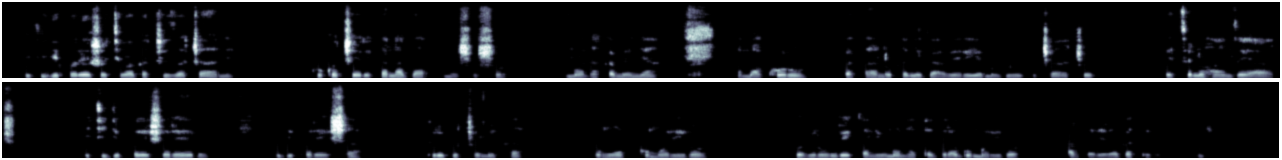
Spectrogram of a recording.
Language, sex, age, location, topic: Kinyarwanda, female, 36-49, Musanze, government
